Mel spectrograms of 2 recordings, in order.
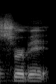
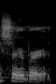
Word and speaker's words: sherbet: have been rainbow sherbet I know it's spelled sherbet and I'm trying to say it correctly but we I grew up saying Sherbert so deal with it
